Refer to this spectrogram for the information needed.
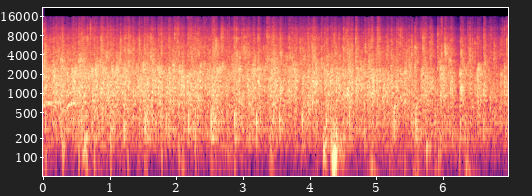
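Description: Sustained audience applause, a dense wash of many hands clapping at a steady, loud level for several seconds, with no one speaking over it.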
